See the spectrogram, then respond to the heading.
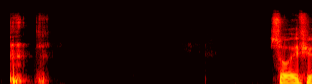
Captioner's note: berdehem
